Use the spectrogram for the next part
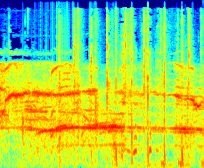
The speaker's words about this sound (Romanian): Roagă-i din partea mea să vă aplaude. Mie mi s-a părut incredibil jos. Vă rugăm să ne aplaudați, toată lumea!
